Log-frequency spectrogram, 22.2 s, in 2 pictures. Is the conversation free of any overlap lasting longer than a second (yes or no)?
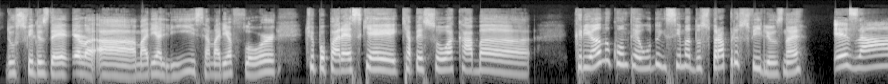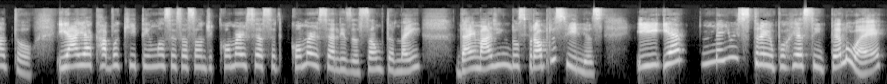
yes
